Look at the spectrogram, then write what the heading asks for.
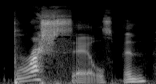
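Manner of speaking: slow, loud, scornful question; drawn-out contempt on the first word; sneering. A narrator's reading. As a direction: sneer it like a drunken husband. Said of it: "Art sneered".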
